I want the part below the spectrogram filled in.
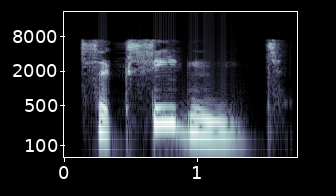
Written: succedent

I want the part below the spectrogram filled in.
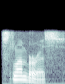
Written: slumbrous

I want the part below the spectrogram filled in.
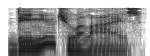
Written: demutualize

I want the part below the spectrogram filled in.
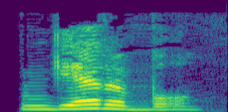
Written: getable

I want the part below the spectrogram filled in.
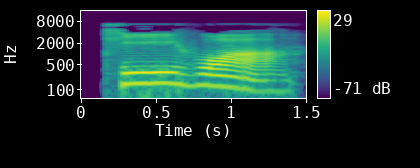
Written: Tihua

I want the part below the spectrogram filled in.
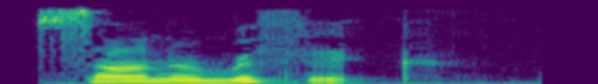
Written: sonorific

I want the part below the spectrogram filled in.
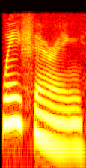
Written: wayfaring

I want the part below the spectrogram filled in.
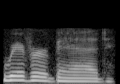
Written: riverbed

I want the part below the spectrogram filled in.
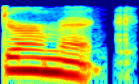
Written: dharmic

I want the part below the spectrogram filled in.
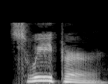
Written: sweeper

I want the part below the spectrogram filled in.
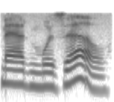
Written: mademoiselle

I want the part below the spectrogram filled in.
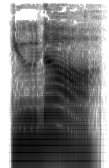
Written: unau

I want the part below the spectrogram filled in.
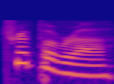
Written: Tripura

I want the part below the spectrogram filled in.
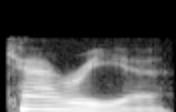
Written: Caria

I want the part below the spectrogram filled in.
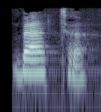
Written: batta

